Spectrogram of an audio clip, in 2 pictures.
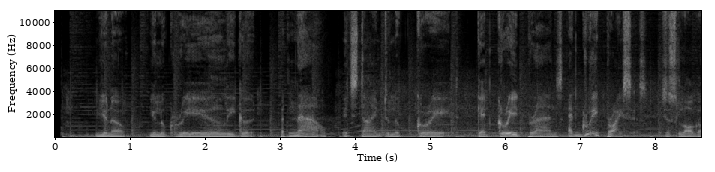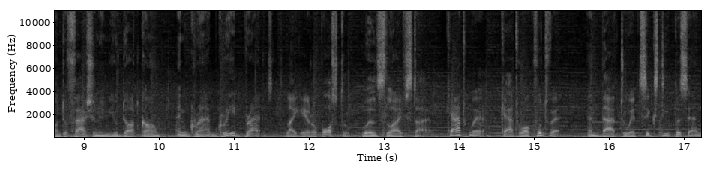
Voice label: promo eng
